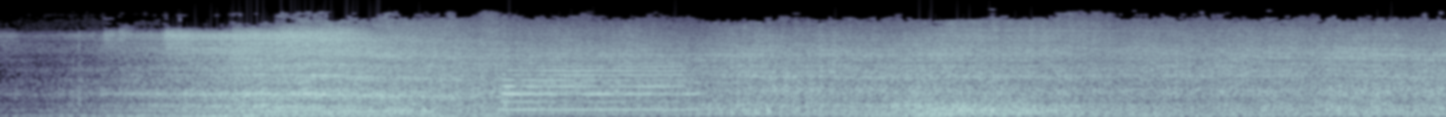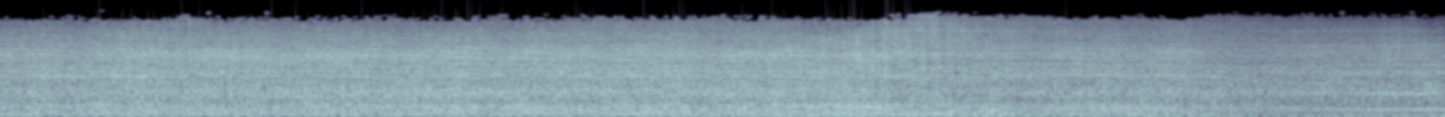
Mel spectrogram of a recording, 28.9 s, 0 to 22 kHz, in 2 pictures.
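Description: WAG-9 electric locomotive with an express train of LHB coaches passing at speed: the noise builds over the first couple of seconds as it approaches, and about five seconds in the horn sounds one long blast of about two seconds. After that the coaches' wheels keep up a steady rolling clatter on the rails, and a faint steady tone comes in near the end.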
